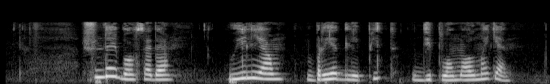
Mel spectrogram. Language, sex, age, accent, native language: Uzbek, female, under 19, Jizzax, Uzbek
